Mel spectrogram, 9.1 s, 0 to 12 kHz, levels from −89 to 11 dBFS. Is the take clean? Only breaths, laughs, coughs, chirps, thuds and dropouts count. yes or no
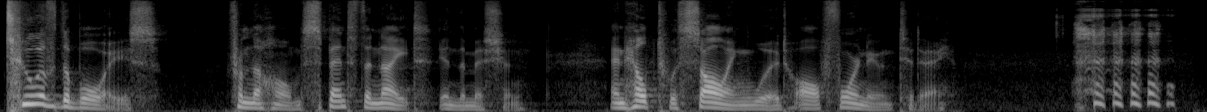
no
